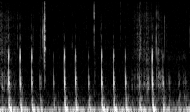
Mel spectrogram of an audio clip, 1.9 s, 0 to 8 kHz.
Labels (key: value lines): label: biophony, knock
recorder: SoundTrap 300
